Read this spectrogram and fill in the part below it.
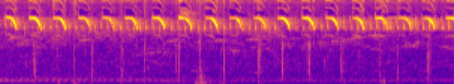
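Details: Bar-winged prinia kept as a home songbird, singing a steady series of high, downslurred whistled notes, about three per second, with faint clicking sounds in the background.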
